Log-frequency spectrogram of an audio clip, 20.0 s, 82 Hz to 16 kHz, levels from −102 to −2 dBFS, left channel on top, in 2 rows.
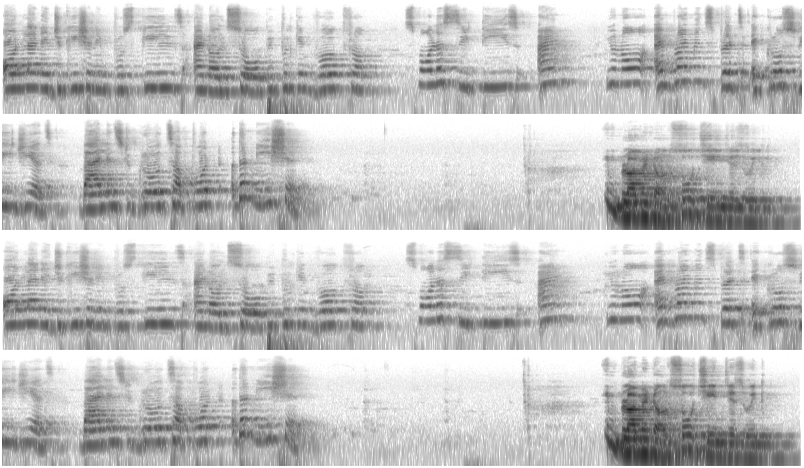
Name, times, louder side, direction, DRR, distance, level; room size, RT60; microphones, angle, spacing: voice 1, 0.0-4.6 5.0-7.1 7.6-10.5 11.0-12.6 12.9-13.7, left 2 dB, 45° left, 1 dB, 4.0 m, -42 dB
voice 2, 17.5-19.5, right 2 dB, 85° right, 3 dB, 4.9 m, -27 dB
30.0 x 18.0 x 5.5 m, 0.97 s
head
